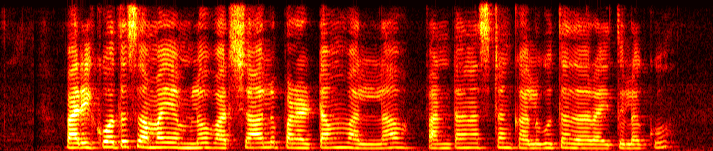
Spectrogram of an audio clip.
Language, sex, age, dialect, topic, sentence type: Telugu, female, 36-40, Telangana, agriculture, question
